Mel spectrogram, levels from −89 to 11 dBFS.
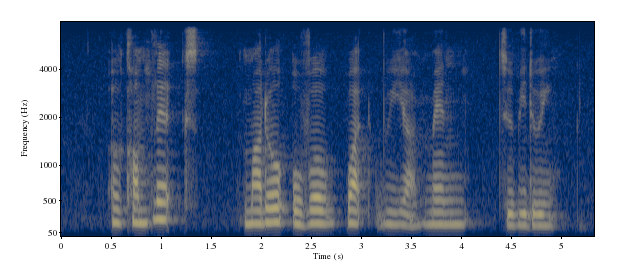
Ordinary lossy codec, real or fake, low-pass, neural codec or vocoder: none; fake; 7.2 kHz; vocoder, 22.05 kHz, 80 mel bands, Vocos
